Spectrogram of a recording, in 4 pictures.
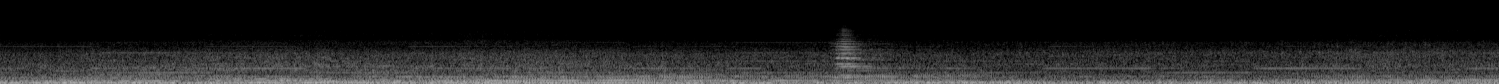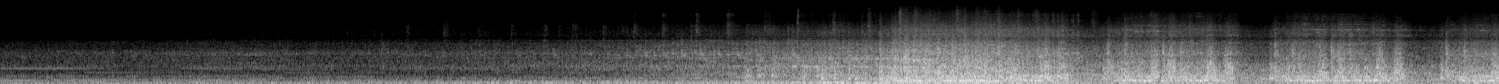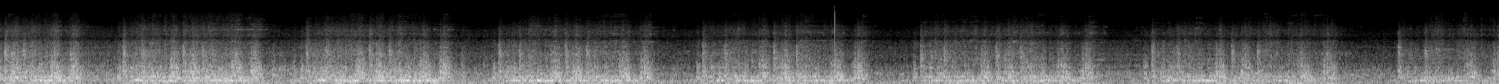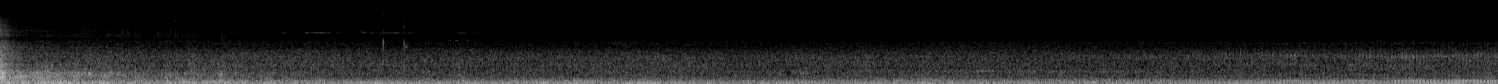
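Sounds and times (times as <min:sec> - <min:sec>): train wheels clickety-clack over rails: 0:17.1 - 0:49.6.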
